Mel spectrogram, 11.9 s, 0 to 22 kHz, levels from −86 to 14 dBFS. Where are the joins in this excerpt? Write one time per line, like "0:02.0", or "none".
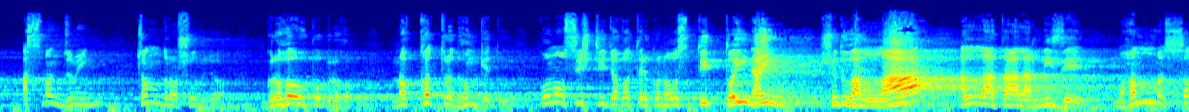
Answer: none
